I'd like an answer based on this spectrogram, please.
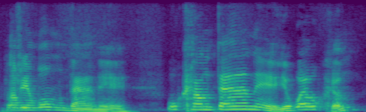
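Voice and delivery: high, slow mock-sweet wife voice; lady of the house, sweetly inviting; imitating his wife. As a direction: put on her high welcoming tone. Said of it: "she went".

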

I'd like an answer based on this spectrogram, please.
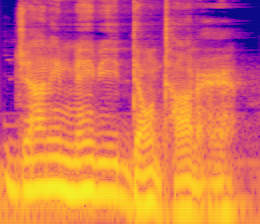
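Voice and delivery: nervous pleading. Acted. Nervous coworker.

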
